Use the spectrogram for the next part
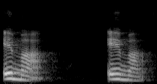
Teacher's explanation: you have the ER at the end of the word. It sounds more like an A than an actual R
